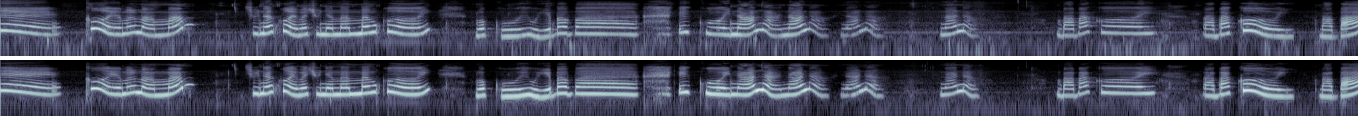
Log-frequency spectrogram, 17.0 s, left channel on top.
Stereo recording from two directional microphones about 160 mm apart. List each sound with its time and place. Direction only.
0.0 s baby cry: 10° right (ahead or behind)
3.1 s speech: 10° right (ahead or behind)
8.7 s a child's voice: 25° right (ahead or behind)
9.0 s speech: 10° right (ahead or behind)
9.4 s a child's voice: 25° right (ahead or behind)
9.7 s speech: 10° right (ahead or behind)
10.1 s a child's voice: 25° right (ahead or behind)
11.7 s speech: 10° right (ahead or behind)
